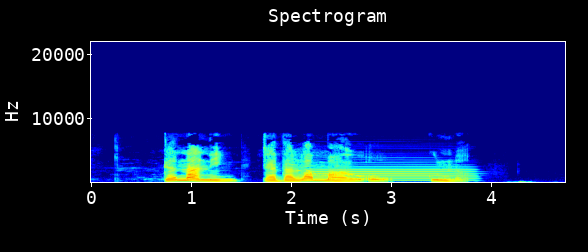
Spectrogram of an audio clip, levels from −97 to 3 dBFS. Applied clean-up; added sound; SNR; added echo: none; Wind instrument, woodwind instrument; 10 dB; none.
